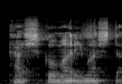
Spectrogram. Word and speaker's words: かしこまりました: In the E sound here, you don't really heavily pronounce it. It's just kashikomarimashita.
